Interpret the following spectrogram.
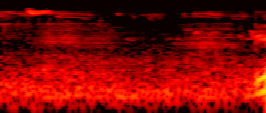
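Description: Wild songbirds chirping faintly, with one short high chirp about a quarter second in, over a quiet outdoor background hiss.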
